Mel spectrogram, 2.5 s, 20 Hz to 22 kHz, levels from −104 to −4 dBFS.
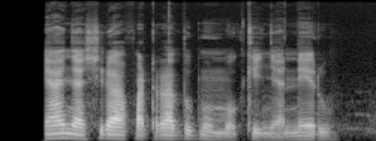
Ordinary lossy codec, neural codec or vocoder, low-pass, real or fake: none; vocoder, 44.1 kHz, 128 mel bands every 512 samples, BigVGAN v2; none; fake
